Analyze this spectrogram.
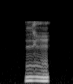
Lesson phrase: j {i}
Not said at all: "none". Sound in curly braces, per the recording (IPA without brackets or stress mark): i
